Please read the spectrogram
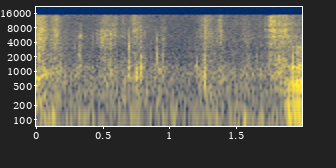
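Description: Footsteps on grass strewn with fallen leaves: faint, irregular soft steps. A man's voice comes in near the end.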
